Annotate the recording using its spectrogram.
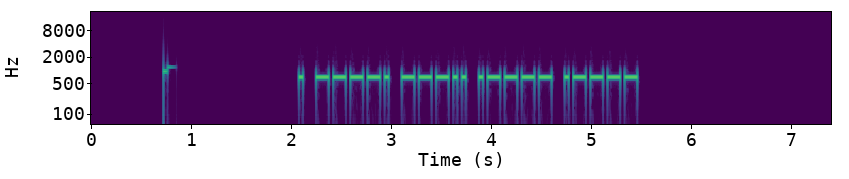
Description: Morse code, heard as a keyed tone, about 27 wpm, 700 Hz. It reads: E9811
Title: Code Groups - 5 Letter:Numbers - 28wpm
